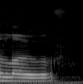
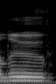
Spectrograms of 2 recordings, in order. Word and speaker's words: Louvre: And then loved the Louvre. I'm saying that wrong. The Louvre. Uh-huh.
